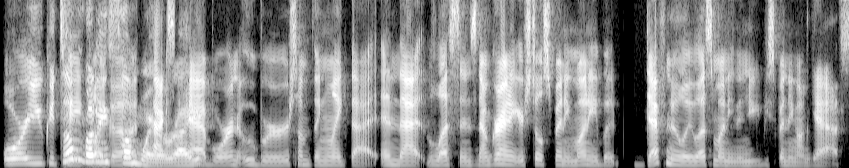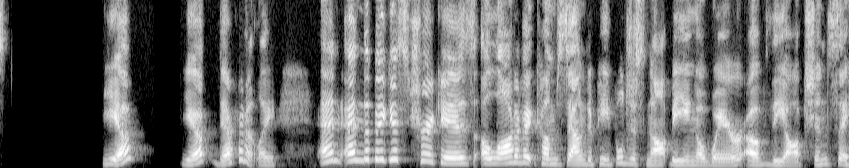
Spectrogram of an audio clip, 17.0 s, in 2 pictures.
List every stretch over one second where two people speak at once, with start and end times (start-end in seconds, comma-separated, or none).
0.6-2.1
